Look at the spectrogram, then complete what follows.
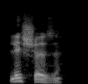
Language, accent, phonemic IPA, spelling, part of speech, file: French, France, /le.ʃøz/, lécheuse, noun, LL-Q150 (fra)-lécheuse.wav
- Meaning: female equivalent of lécheur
